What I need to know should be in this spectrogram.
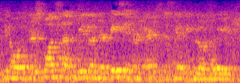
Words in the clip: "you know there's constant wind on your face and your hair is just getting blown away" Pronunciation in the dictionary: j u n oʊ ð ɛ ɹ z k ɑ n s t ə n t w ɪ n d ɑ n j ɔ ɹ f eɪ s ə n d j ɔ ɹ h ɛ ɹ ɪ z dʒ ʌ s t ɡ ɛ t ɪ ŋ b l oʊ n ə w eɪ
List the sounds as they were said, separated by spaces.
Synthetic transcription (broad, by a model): j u n oʊ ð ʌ ɹ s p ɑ n s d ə t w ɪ d ɑ n j ɔ ɹ f eɪ s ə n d j ɔ ɹ h ɛ ɹ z dʒ ʌ s t ɡ ɛ t ɪ ŋ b l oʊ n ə w eɪ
